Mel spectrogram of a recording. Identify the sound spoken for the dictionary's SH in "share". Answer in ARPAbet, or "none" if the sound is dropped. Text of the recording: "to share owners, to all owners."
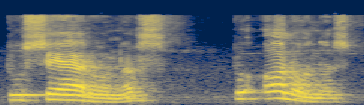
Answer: S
